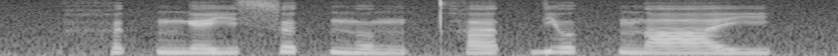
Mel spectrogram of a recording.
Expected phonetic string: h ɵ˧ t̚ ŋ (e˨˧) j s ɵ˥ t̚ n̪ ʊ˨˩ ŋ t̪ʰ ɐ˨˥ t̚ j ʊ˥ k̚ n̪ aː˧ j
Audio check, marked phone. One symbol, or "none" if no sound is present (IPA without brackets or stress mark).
e˨˧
